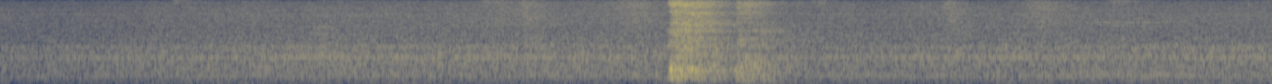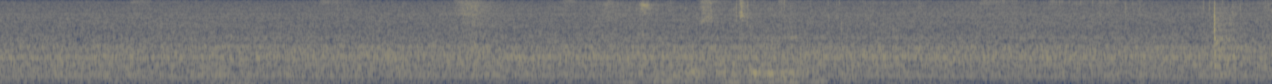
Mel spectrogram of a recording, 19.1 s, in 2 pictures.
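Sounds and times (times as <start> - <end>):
steady hum: 0.0 - 19.0
food sizzling in oil: 16.0 - 19.0.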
